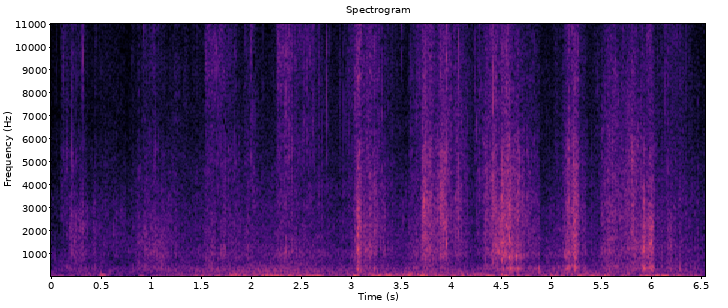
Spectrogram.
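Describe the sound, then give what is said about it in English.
Footsteps squelch and crunch over slippery, popping seaweed along the clay cliffs north of a bay under the Carnaise Peninsula, heading to a walkway, with irregular steps and crackly popping bursts throughout, moderately loud over a steady wash of background noise and no talking. “Following the clay cliffs to the north of the bay, under the Carnaise Peninsula, I tread a precarious path over slippy, popping seaweed to join the walkway, which itself has segments that have been washed away over the years.”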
